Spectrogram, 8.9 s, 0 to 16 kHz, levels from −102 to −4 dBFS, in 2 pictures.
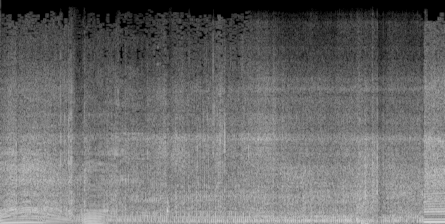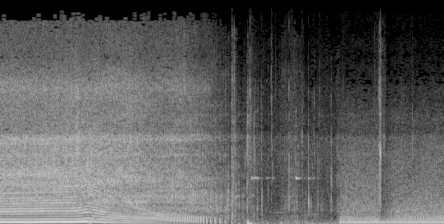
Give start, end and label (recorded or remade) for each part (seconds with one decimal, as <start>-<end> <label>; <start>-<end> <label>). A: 0.0-2.5 recorded; 2.5-4.2 remade; 4.2-8.9 recorded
